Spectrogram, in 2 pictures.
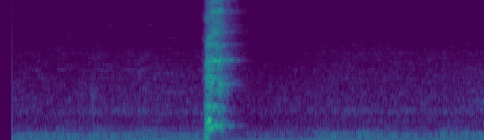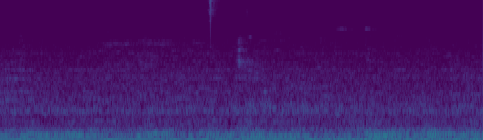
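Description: One sharp, abrupt hiccup stands out over a steady low room hum, with a fainter click later. A single hiccup.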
